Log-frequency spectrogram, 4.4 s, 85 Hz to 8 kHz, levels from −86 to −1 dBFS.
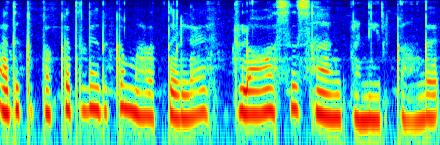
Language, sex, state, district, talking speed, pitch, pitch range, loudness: Tamil, female, Tamil Nadu, Nilgiris, 95 wpm, 235 Hz, 205-250 Hz, -17 LUFS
